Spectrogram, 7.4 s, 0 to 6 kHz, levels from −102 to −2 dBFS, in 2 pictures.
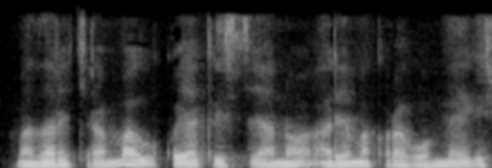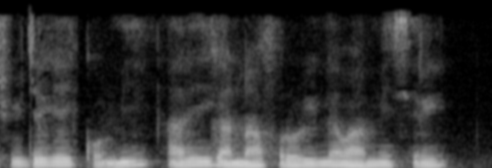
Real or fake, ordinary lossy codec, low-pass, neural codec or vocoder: fake; AAC, 24 kbps; 5.4 kHz; vocoder, 44.1 kHz, 128 mel bands, Pupu-Vocoder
